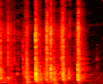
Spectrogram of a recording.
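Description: Keys tapped on a computer keyboard while text is entered into an Excel sheet, a quick irregular run of about a dozen close, crisp clicks with a short pause near the end.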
